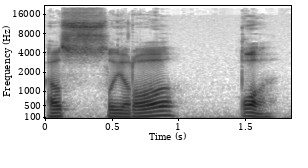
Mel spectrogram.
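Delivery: "As-sirata" slowly, thick s and emphatic t; heavy sad, ta. Shown as a demonstration. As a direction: stretch "As-sirata", dark s and crisp heavy t. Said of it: "Sad is a heavy letter".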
